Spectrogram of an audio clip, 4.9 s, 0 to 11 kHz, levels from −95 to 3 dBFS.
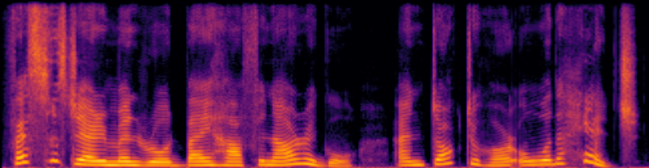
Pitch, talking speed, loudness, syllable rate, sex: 255 Hz, 185 wpm, -18 LUFS, 4.9 syllables/s, female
